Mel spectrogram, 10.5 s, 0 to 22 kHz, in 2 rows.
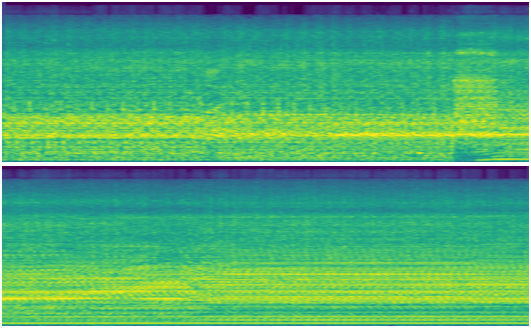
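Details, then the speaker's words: John Deere 7410 tractor diesel, about 11,000 hours, after fitting a new muffler: cranks, catches and settles into a steady even idle with no exhaust-leak puffing; normal idle. "It sounds good. Everything is on and good."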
